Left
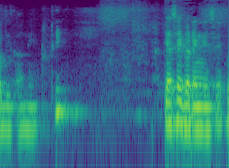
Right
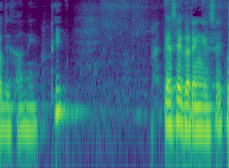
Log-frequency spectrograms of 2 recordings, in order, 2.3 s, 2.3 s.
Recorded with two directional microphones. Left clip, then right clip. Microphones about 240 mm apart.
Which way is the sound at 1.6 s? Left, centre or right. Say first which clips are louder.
Right 4 dB; right.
